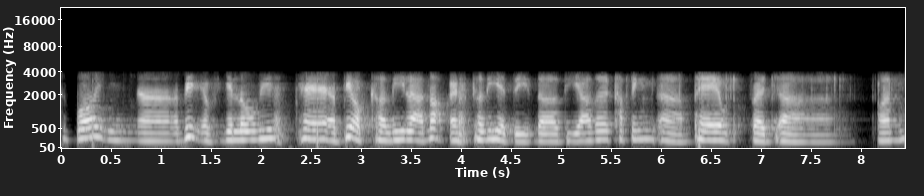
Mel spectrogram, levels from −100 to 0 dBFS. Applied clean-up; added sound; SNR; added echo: neural mask model DeepFilterNet 3.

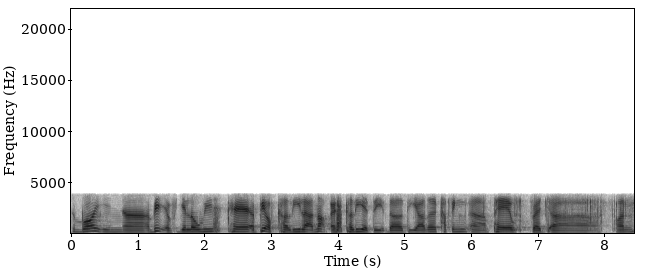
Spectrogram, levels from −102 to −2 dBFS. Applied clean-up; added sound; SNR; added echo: none; none; none; none.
